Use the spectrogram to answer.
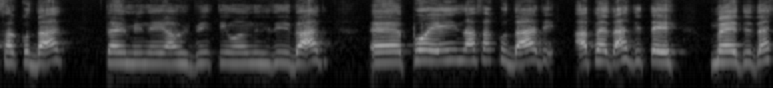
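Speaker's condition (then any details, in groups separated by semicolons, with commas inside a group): Cerebral palsy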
